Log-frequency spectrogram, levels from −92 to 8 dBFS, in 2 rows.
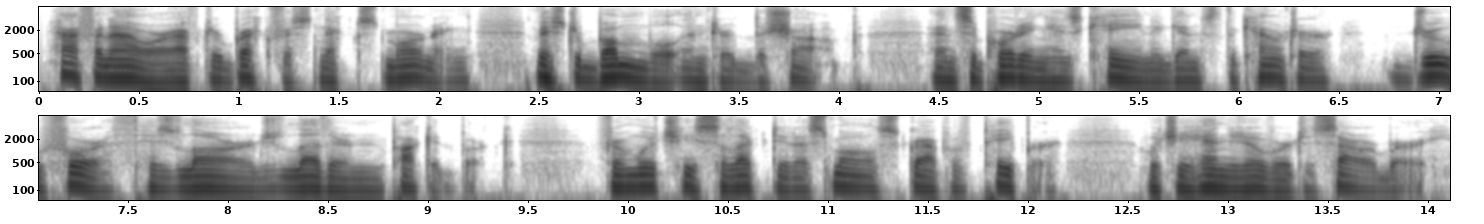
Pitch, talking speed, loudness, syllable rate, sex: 105 Hz, 175 wpm, -19 LUFS, 5.1 syllables/s, male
